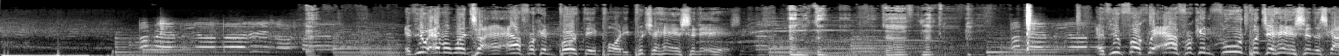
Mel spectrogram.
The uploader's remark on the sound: LIVE AT ISLAND SATURDAYS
